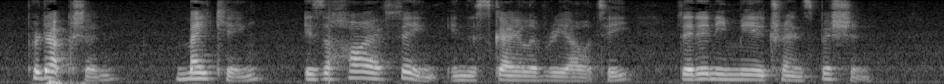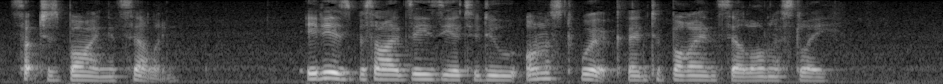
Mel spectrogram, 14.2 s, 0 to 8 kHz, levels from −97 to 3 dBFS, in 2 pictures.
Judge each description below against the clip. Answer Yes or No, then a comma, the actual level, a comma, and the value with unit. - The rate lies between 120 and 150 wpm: Yes, average, 145 wpm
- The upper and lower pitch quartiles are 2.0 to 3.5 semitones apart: No, average, 4.4 semitones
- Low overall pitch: No, medium, 170 Hz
